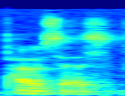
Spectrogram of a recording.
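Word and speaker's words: POCIS: put out passive Samplers the acronym is pronounced poses um but those stay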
